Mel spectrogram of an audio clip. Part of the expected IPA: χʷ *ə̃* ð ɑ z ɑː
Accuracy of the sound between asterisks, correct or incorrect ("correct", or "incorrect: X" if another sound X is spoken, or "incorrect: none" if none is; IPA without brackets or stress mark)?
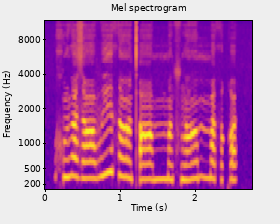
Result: correct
